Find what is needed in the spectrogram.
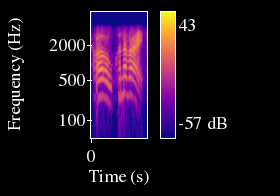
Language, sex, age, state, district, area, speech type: Bodo, female, 30-45, Assam, Kokrajhar, rural, conversation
